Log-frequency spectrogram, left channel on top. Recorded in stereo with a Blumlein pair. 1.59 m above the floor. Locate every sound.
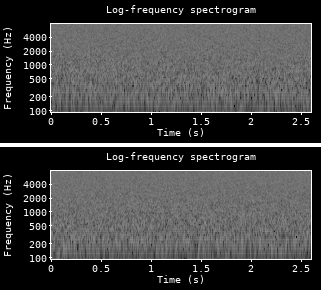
Only background noise.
